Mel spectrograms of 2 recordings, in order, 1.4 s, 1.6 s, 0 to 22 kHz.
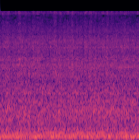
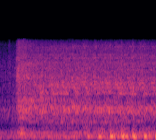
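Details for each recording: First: Isuzu 4HK1 truck (Reward), formerly no-start with DTC P0651 flash code 56, idling after ECM relay replacement (relay supplies injector power): low steady diesel idle, even unhurried beat, no knocks, misses or hunting. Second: Isuzu 4HK1 diesel truck with check engine light, DTC P0651 flash code 56, ECM relay suspected: starter turns engine over with even compression pulses about seven per second but it never fires; crank no start.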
